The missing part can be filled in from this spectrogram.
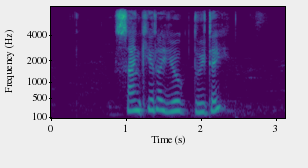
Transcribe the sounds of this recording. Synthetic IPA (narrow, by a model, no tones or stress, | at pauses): saŋkʰeɾʌjoɡd̪ujʈʌj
